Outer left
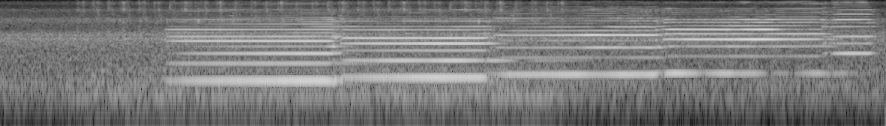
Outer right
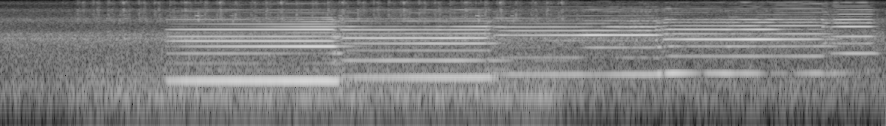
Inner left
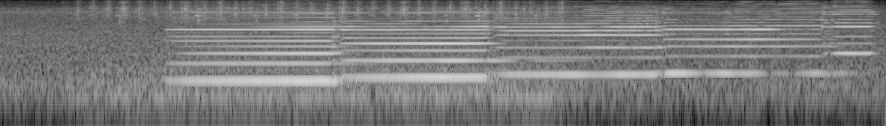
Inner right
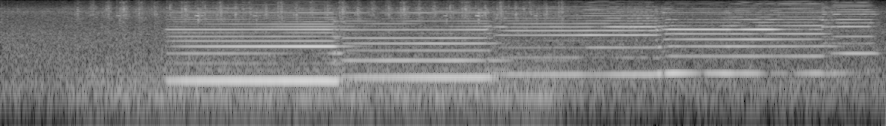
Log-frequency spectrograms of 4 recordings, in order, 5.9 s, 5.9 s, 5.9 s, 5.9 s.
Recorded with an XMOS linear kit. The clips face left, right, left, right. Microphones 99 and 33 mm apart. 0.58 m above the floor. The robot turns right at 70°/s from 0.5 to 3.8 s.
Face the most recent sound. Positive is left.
turn(degrees=165)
